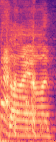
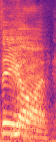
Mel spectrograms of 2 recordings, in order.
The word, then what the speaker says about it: Sion: Shane called him Cyon. He's like, hey, man, it's Sion.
